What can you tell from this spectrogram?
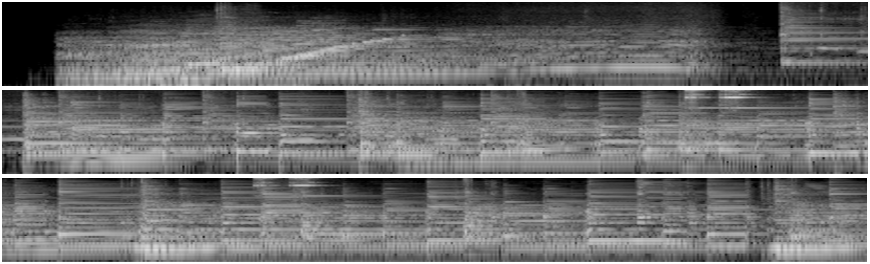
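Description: Background music: a long pitched tone that slides and bends for the first few seconds, then lively plucked-string music with many quick picked notes from about four seconds in.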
